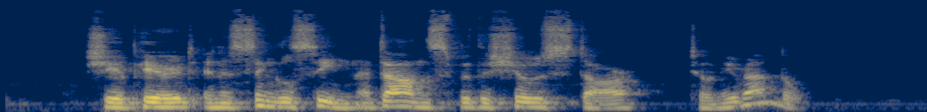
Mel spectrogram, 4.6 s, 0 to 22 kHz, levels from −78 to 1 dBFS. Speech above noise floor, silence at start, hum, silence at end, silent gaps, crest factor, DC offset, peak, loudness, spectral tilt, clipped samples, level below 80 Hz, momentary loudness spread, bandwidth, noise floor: 44 dB; 0.45 s; none; 0.65 s; none; 18 dB; under 0.1%; -2 dBFS; -20 LUFS; -5.5 dB/octave; under 0.1%; -56 dBFS; 16 LU; 16 kHz; -63 dBFS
